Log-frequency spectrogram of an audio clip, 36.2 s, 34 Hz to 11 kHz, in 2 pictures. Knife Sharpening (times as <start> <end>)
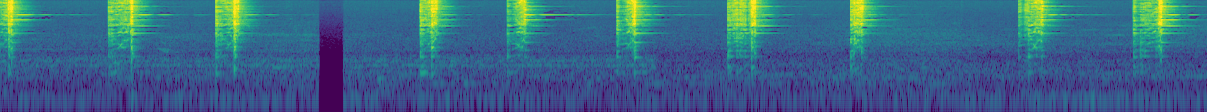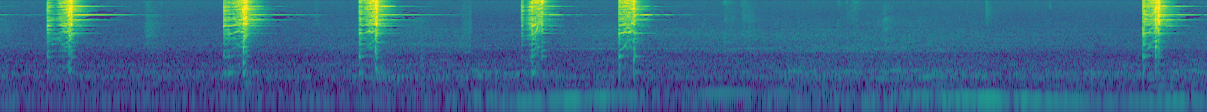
0.0 0.5, 1.6 2.6, 3.2 4.0, 6.3 6.9, 7.6 8.5, 9.2 9.9, 10.9 11.8, 12.7 13.3, 15.3 16.0, 17.0 18.0, 18.8 19.7, 21.4 22.2, 23.5 24.3, 25.9 26.8, 27.4 28.2, 35.2 36.2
